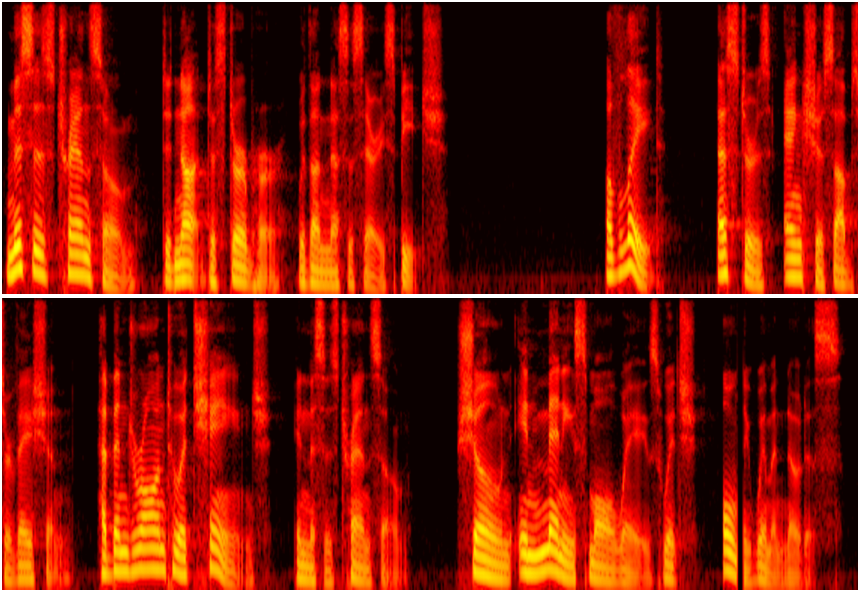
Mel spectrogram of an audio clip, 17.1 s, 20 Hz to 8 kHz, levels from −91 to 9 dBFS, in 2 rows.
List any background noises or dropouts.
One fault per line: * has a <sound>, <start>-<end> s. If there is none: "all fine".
* has a dropout, 15.9-16.0 s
